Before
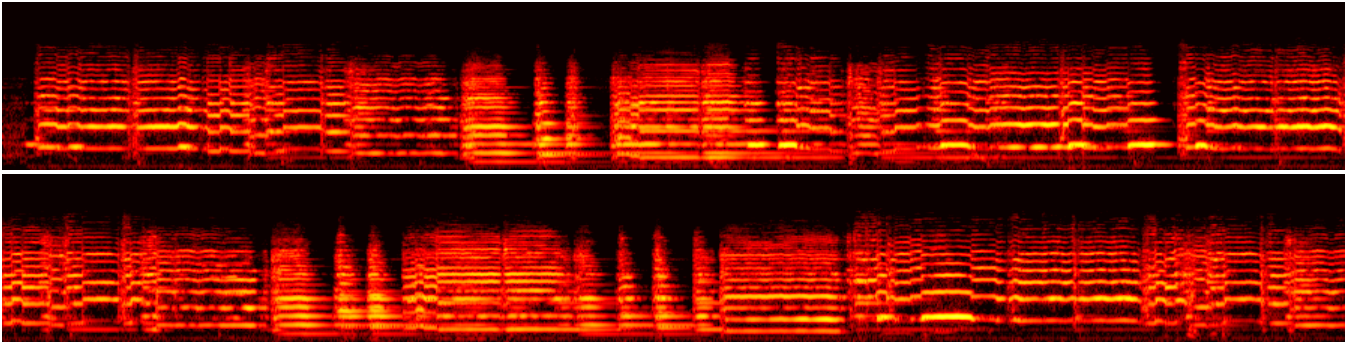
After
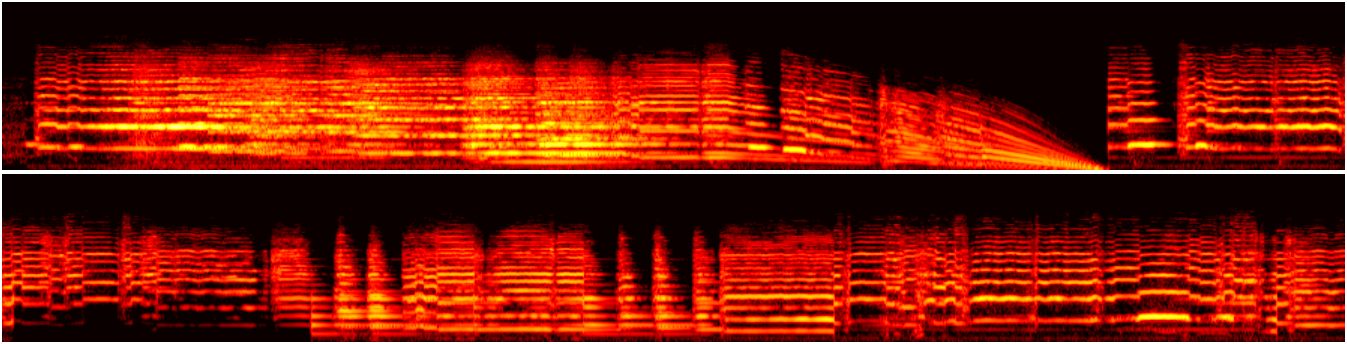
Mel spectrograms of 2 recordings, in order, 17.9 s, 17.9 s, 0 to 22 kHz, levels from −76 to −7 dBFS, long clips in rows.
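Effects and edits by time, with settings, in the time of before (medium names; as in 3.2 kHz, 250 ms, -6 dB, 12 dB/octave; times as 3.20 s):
0.60–3.93 s: reverb throw, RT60 1.5 s, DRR -8 dB
4.80 s: tape stop 2.57 s
9.02–11.01 s: Chebyshev high-pass 1.9 kHz
12.09–12.82 s: reverse
14.49–17.44 s: reverse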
